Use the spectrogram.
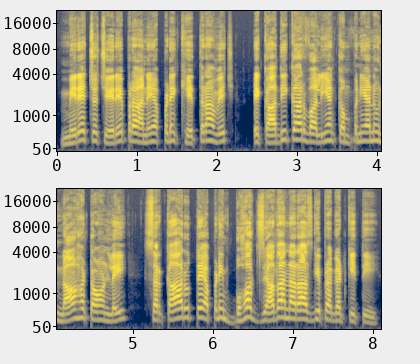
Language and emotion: Punjabi, angry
